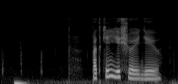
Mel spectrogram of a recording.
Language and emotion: Russian, neutral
